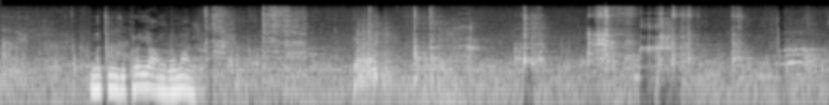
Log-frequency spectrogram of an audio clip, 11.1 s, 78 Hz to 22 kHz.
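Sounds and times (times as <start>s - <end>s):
metal utensils and dishes clinking: 2.7s - 10.0s.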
